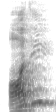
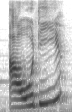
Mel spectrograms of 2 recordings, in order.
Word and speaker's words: Audi: first one is Audi most Americans that Audi seriously I call this Audi I know pronounce it like I just said it AI in German we say Audi okay Audi and there's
